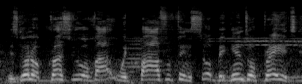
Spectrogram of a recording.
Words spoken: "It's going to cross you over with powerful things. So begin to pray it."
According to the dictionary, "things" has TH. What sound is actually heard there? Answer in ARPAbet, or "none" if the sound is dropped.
TH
